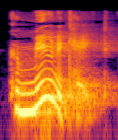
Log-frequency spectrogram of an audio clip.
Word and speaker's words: communicate: or we have geography or communicate if you count from the last syllable eight Kate Kate Ne Me we have stress on me communicate try reading the other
